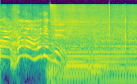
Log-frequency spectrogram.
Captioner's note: cheers and applause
